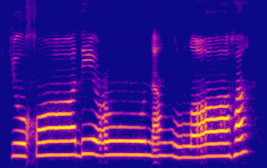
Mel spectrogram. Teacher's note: خا کو پر موٹا کر کے پڑھا جائے گا، عین کے اوپر پیش ہے، اس کے بعد واو ساکن ہے،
